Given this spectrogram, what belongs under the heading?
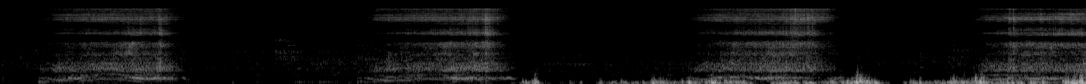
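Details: Man caught by his wife snoring really loud in sleep: loud, rough, rattling snores on breathing in, about four breaths over eleven seconds, with quieter breathing between; snoring.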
